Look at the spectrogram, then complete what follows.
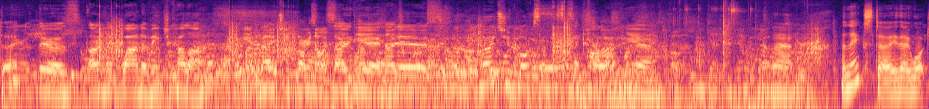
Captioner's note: audience chatter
